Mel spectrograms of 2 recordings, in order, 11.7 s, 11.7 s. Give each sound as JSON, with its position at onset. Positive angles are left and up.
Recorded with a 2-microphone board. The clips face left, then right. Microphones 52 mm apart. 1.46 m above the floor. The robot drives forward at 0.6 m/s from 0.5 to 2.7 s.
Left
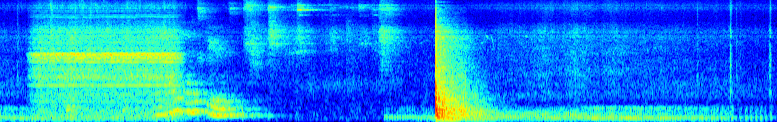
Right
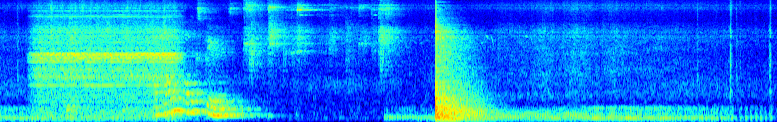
{"t": 2.3, "sound": "a woman speaking", "side_deg": -55, "distance_m": 7.0}
{"t": 3.6, "sound": "keys jangling", "side_deg": -80, "distance_m": 4.5}
{"t": 6.5, "sound": "hammering", "side_deg": 55, "distance_m": 0.6}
